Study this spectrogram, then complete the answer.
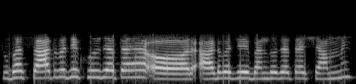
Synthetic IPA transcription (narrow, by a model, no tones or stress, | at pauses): sʊbʱasaːt̪bɐd͡ʒekʰʊld͡ʒaːt̪aɦɛʔɔːɾaːʈʰbɐd͡ʒebɐ̃nd̪ʱɦod͡ʒaːt̪aɦɛʃaːmːẽː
